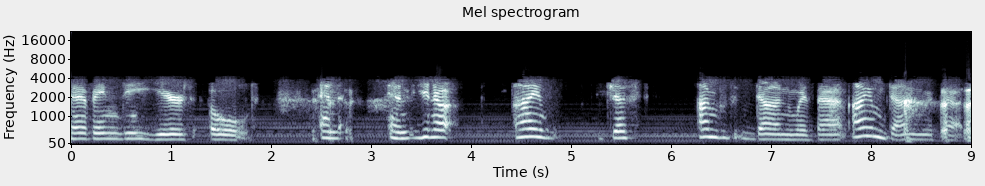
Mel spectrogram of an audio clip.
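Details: Aphasia in a 70-year-old female following a stroke that also caused paralysis.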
